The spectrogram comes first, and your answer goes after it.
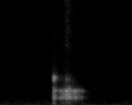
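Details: A wood frog (Lithobates sylvaticus) gives its early-spring breeding call, a single short, raspy, duck-like cluck likened to a finger rubbed on a wet balloon; wood frogs call briefly in early spring, then stop until next year.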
